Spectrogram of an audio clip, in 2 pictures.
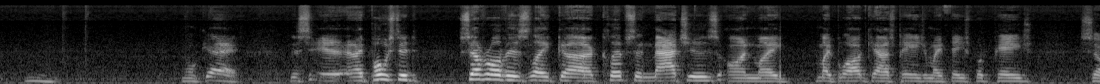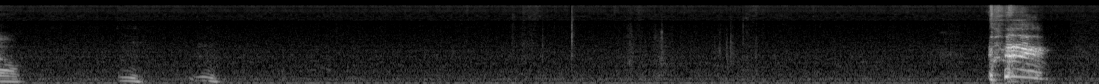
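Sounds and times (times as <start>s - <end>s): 
speech: 1.8s - 11.3s, 12.2s - 13.3s
person coughing from smoking a strong cigar: 20.9s - 21.5s.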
